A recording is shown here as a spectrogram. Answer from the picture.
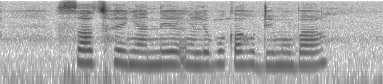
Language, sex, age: Southern Sotho, female, 18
